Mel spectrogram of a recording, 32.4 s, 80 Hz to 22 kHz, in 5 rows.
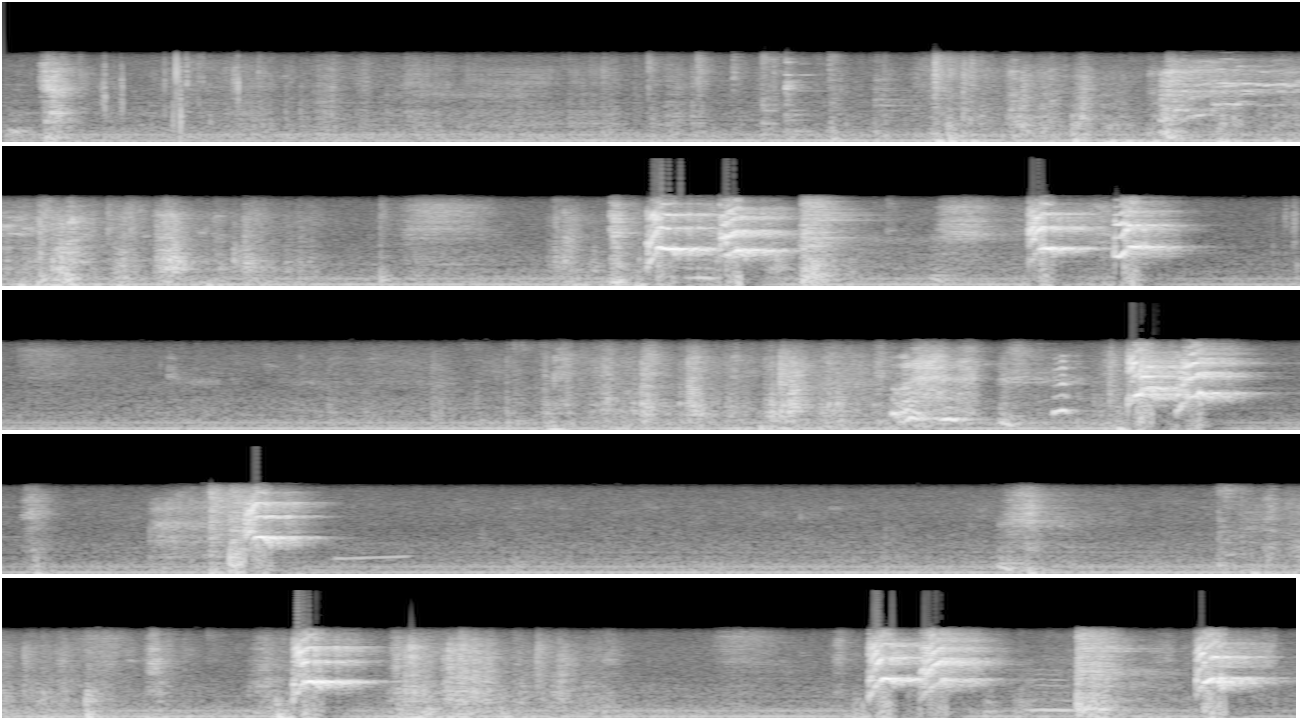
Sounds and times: Yip: 9.7 - 10.5, 11.6 - 12.6, 18.6 - 19.4, 20.6 - 21.2, 27.4 - 27.9, 30.3 - 31.0, 31.9 - 32.4
Bow-wow: 9.7 - 10.6, 11.6 - 12.5, 18.6 - 19.3, 27.4 - 27.9, 30.3 - 31.0, 31.9 - 32.4.

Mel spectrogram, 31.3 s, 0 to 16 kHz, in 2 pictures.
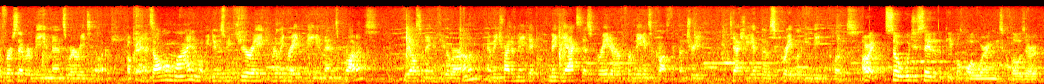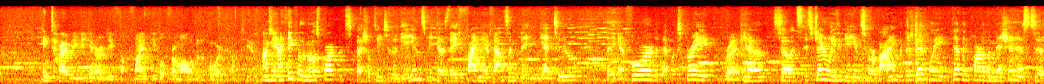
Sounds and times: Speech: 0.0 - 15.7, 16.3 - 31.3
Music: 0.0 - 31.3.

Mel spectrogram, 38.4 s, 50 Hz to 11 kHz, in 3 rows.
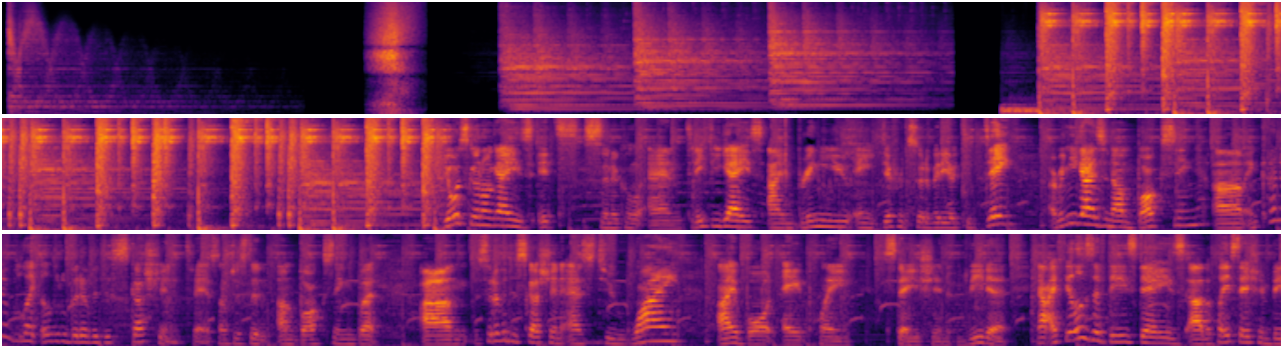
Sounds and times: Music: 0.1 - 3.0, 5.0 - 38.3.

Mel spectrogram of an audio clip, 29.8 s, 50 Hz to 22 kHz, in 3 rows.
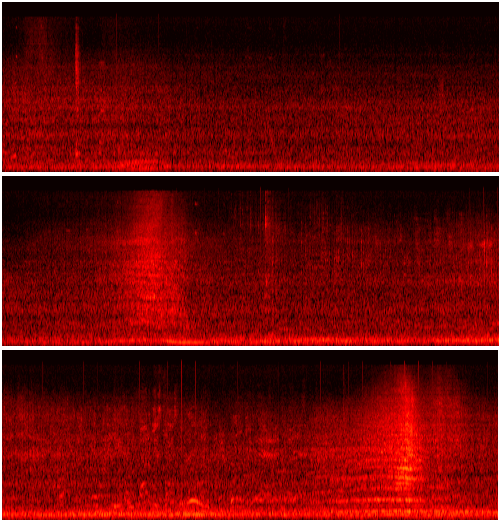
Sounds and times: Speech: 0.0 - 1.0, 20.9 - 26.2
Vehicle: 0.0 - 29.8.

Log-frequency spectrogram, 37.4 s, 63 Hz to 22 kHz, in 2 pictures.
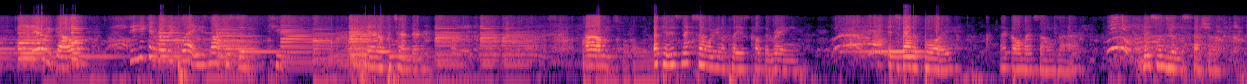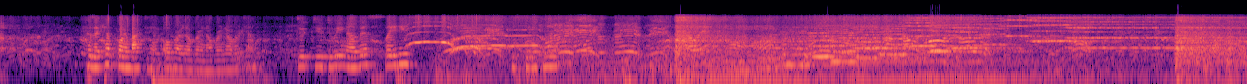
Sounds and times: Speech: 1.9 - 4.3, 5.4 - 6.5, 8.8 - 12.2, 13.3 - 14.4, 19.9 - 24.9.

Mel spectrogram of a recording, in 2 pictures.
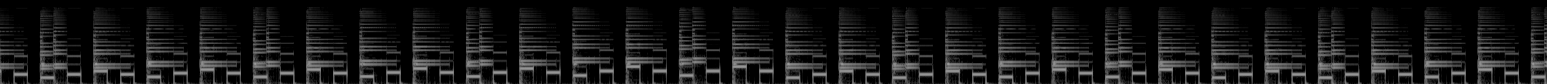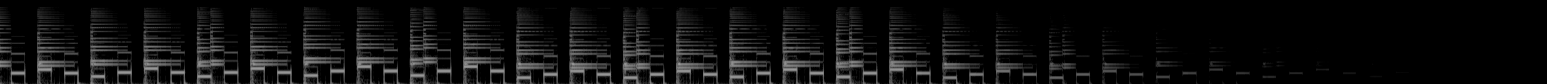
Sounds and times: Music: 0.0 - 30.4.

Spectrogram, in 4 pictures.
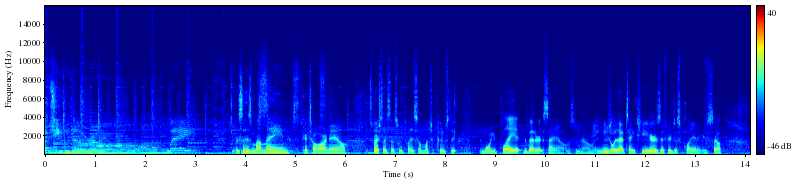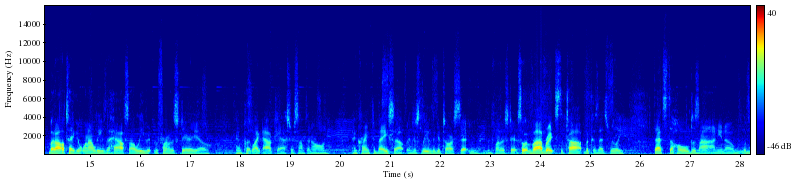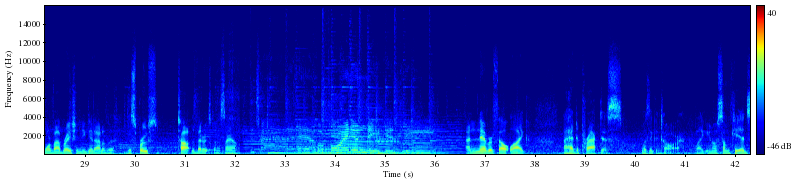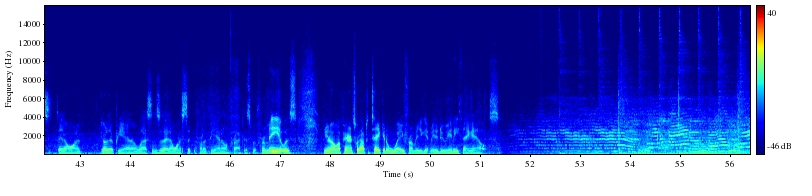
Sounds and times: Guitar: 0.0 - 56.4
Speech: 3.8 - 13.6, 14.2 - 32.1, 36.6 - 37.9, 38.6 - 51.4.

